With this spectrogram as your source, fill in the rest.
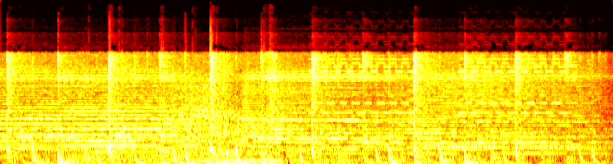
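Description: A loud ringtone melody plays continuously over a busy musical background, repeating its tune without pause.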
